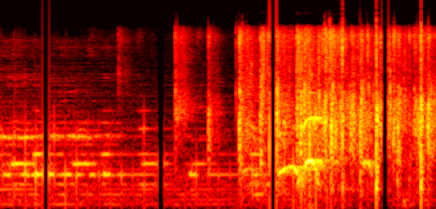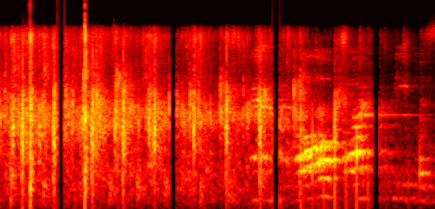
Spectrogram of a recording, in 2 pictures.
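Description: A piece of music fades out about two seconds in, then a congregation claps and applauds for about five seconds, with a few voices mixed in.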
